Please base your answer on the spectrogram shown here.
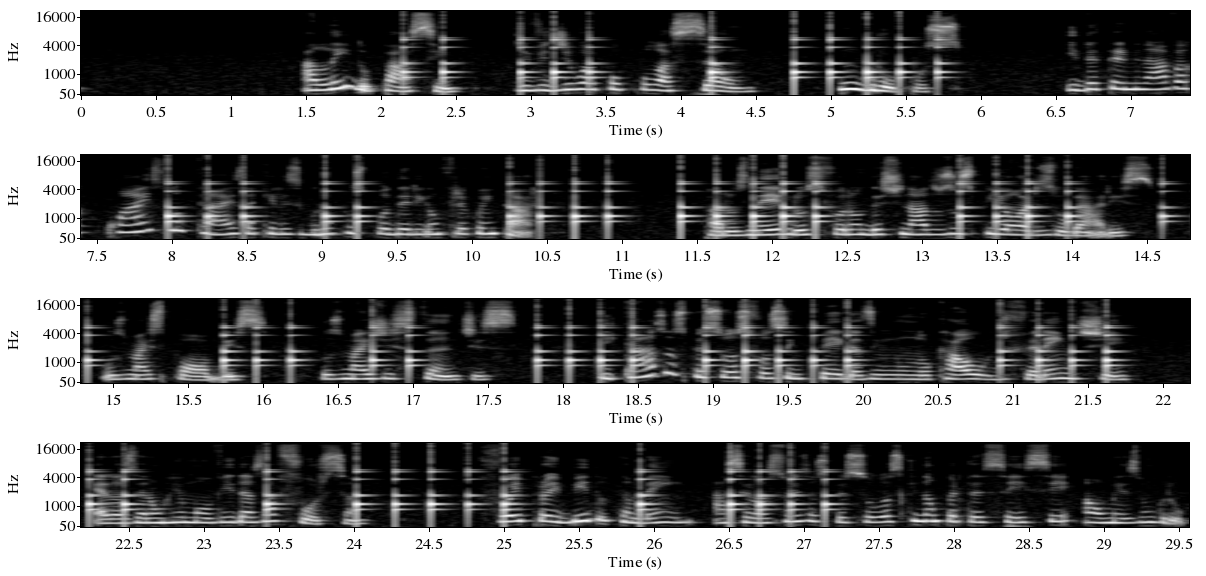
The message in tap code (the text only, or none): HE MURMURED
